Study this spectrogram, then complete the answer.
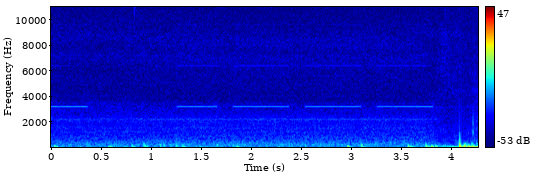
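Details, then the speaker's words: Klipsch ProMedia computer speakers: in Bluetooth mode the hum heard on the other input goes away but a faint, high-pitched beep keeps repeating over quiet room hiss; owner considers the unit defective. "now if i switch to bluetooth that hum goes away and it goes to this little beeping do you guys hear it"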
